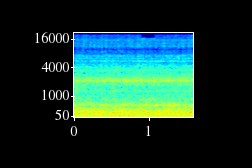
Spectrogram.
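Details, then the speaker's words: Payne furnace draft inducer after motor replacement, old motor had made a chopsaw-like noise; smooth even hum with steady mid-pitched whir, no chopping or grinding, sounds way better, furnace then lit; normal operation. "oh okay that sounds way better than the old motor"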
